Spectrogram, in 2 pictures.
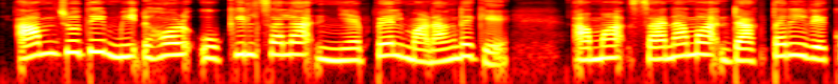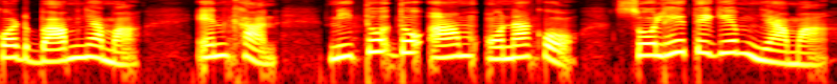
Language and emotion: Santali, neutral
